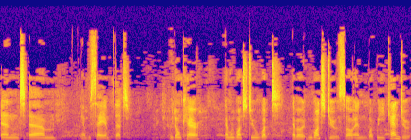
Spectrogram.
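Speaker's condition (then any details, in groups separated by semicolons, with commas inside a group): No condition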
